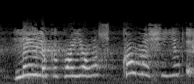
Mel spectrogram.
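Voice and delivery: high-pitched storybook scolding call; angry calling out. Acted. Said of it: "En hij roept weer". (boos roepend, hoog van toon)

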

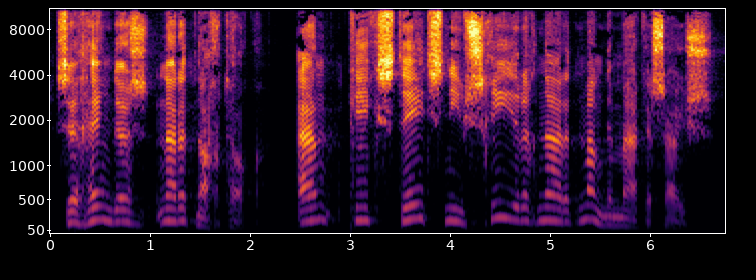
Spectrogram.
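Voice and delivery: ordinary delivery

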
